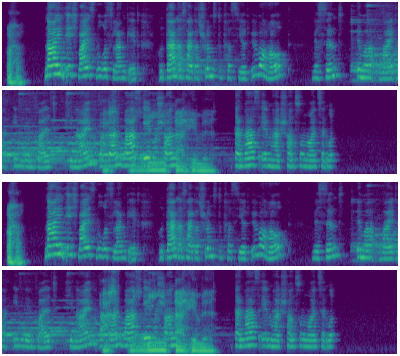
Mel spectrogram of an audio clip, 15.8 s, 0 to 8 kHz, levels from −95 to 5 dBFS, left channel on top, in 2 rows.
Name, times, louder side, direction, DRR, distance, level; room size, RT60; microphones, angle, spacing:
voice 1, 0.1-0.4 9.9-12.2, right 4 dB, 30° right, 0.3 m, -31 dB
voice 2, 0.8-5.7 6.2-6.8 7.1-9.0 9.3-11.5 12.6-14.5, left 3 dB, 25° left, 0.7 m, -32 dB
sound 1, 3.3-4.7 7.0-12.2, left 4 dB, 60° left, 0.4 m, -41 dB
3.4 x 2.0 x 3.7 m
head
